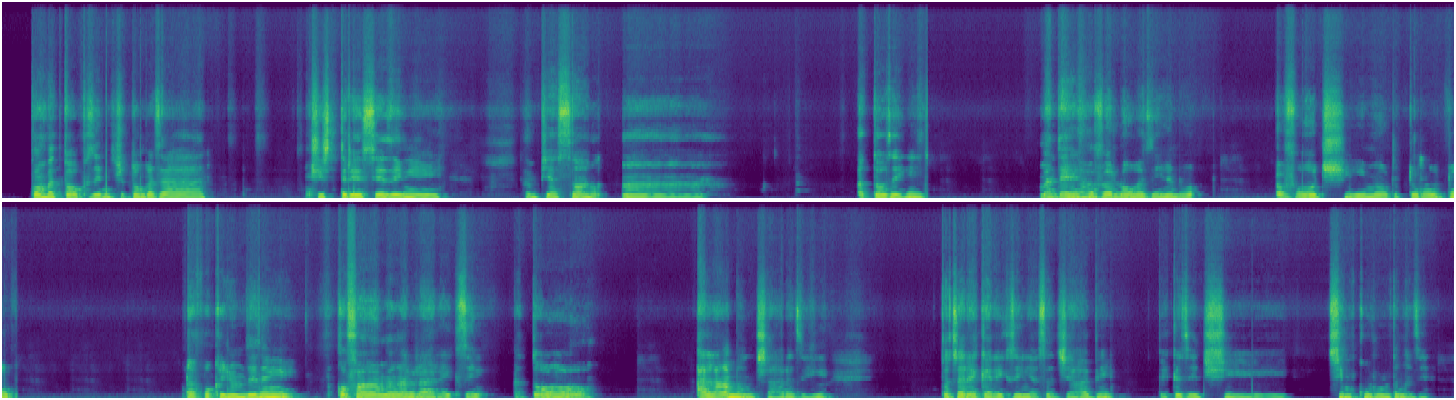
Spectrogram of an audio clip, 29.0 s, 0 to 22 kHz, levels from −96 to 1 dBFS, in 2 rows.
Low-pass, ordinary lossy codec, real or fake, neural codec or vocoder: none; none; fake; autoencoder, 48 kHz, 128 numbers a frame, DAC-VAE, trained on Japanese speech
